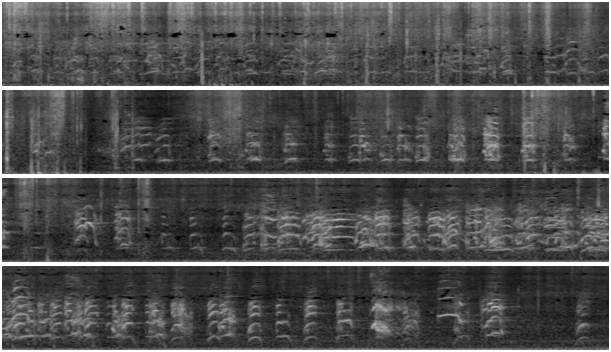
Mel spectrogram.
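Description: Dogs barking and yipping in quick, excited bursts of many short calls, thickest in the second half, over the rustle of brush underfoot.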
